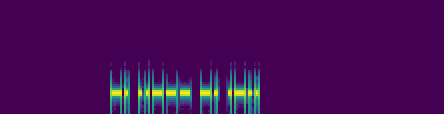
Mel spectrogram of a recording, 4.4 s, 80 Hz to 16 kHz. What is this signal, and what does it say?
Morse code, heard as a keyed tone, about 34 wpm, 700 Hz. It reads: N2NL
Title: Call Signs Repeated 3x - 35wpm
